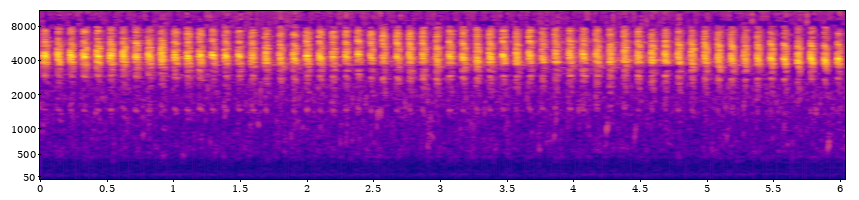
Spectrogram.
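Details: Tengkek buto, the Collared kingfisher, in an actively calling masteran recording: unbroken rapid chattering of harsh, rasping notes repeated about nine times per second throughout, at steady loudness.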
